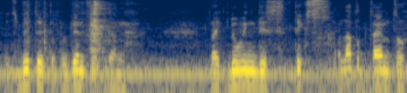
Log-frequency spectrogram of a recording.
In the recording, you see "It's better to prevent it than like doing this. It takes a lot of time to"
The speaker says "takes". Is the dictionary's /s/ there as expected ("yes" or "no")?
yes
